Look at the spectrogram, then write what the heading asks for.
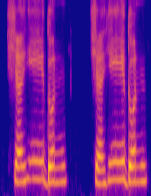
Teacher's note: یہاں پہ میں نے نہ اخفا کیا نہ غنہ کیا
